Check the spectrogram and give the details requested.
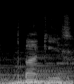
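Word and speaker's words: Buc-ee's: We are at Boosie's. Bucky's. We call it Boosie's. They wanted me to pronounce it with a K. They'd have put a K in it.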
